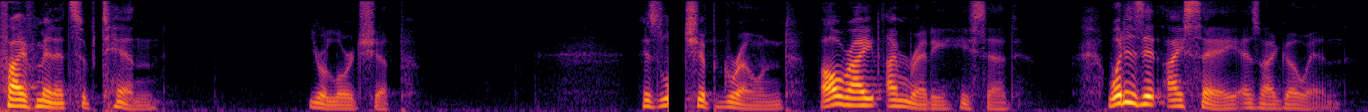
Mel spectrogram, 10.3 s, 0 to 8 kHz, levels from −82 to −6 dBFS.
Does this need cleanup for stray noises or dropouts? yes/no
yes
